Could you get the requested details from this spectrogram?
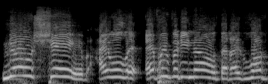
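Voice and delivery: high, playful chant; excited. Real, not acted. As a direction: echo it gleefully. Echoing chant.

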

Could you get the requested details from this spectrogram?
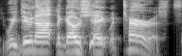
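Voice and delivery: hammed-up Southern accent impression; Bush Southern accent. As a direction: play it like a Texan president at the podium. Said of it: "making fun of people with a Southern accent".

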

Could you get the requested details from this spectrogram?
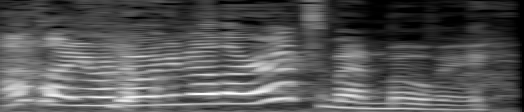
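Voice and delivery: high, loud incredulous question; mock surprise. Fan questions Fassbender about his movie, mock surprised. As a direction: exclaim it in pretend bafflement.

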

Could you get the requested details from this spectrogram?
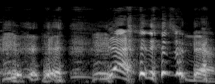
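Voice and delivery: high, laughing admission. Real, not acted. Telling friend her car is in the lot, high and laughing. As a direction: squeeze the words out through giggles.

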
